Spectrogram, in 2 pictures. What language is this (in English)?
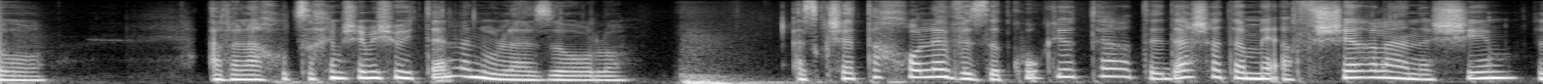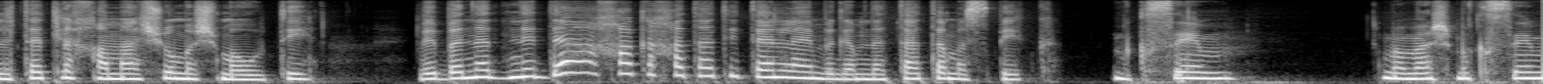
Hebrew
